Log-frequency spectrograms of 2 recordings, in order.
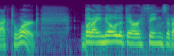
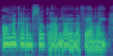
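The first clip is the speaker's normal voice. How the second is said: much softer, quick relieved murmur; relieved aside; 4 semitones lower, 10 dB quieter, faster than usual. Retold or imitated. Leaving the aunt, murmuring relief, softly. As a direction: breathe it out under the breath. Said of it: "I left that going".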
